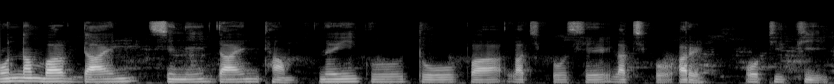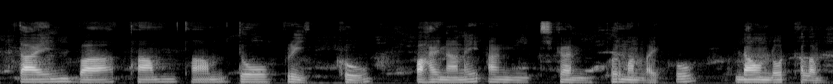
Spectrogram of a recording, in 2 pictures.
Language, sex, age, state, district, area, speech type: Bodo, male, 45-60, Assam, Kokrajhar, urban, read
